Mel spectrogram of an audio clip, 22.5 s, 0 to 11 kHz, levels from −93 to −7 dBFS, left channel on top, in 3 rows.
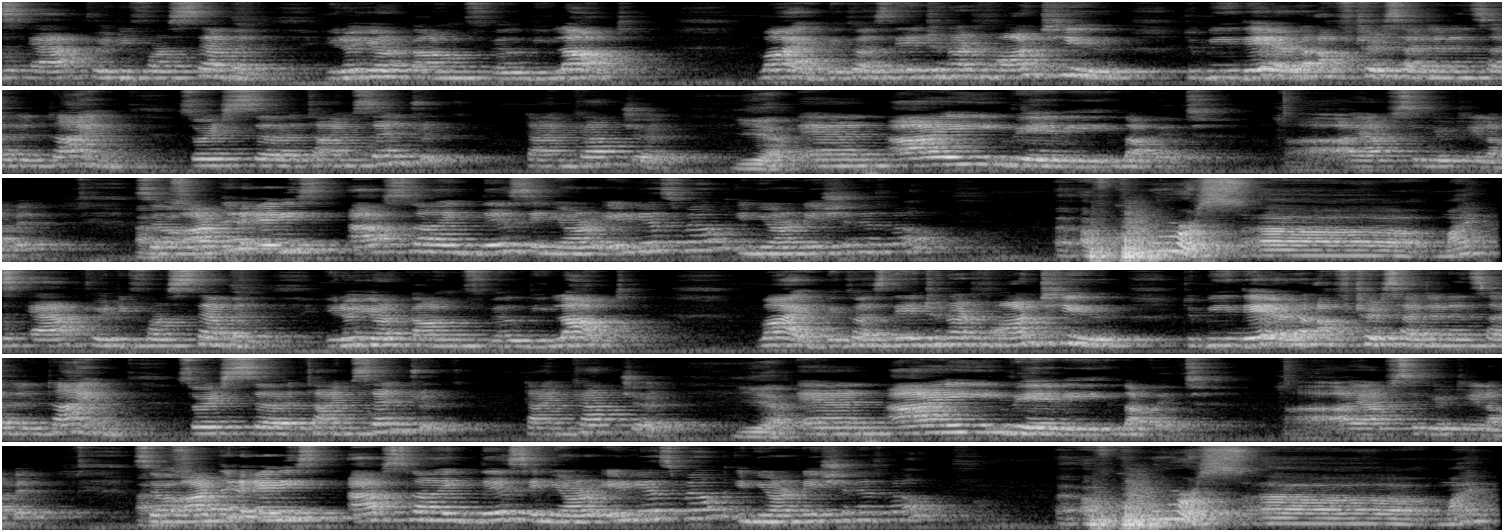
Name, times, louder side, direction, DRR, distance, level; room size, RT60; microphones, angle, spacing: voice 1, 0.0-1.3 1.6-3.1 3.8-5.7 5.9-8.1 8.4-9.7 10.1-10.8 11.5-13.6 13.9-15.2 15.5-19.7, right 1 dB, 45° right, 0 dB, 0.6 m, -30 dB
voice 2, 20.3-22.4, left 2 dB, 45° left, -3 dB, 0.3 m, -28 dB
3.1 x 2.2 x 2.2 m, 0.71 s
head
